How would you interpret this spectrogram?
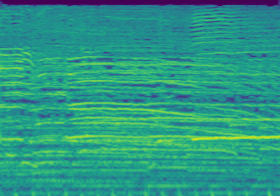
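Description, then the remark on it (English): An audience shouts and cheers loudly and continuously for the Lord, a dense wash of voices with whoops rising over a steady rhythmic low pulse of music beneath. “Let's shout out loud. Hallelujah.”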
